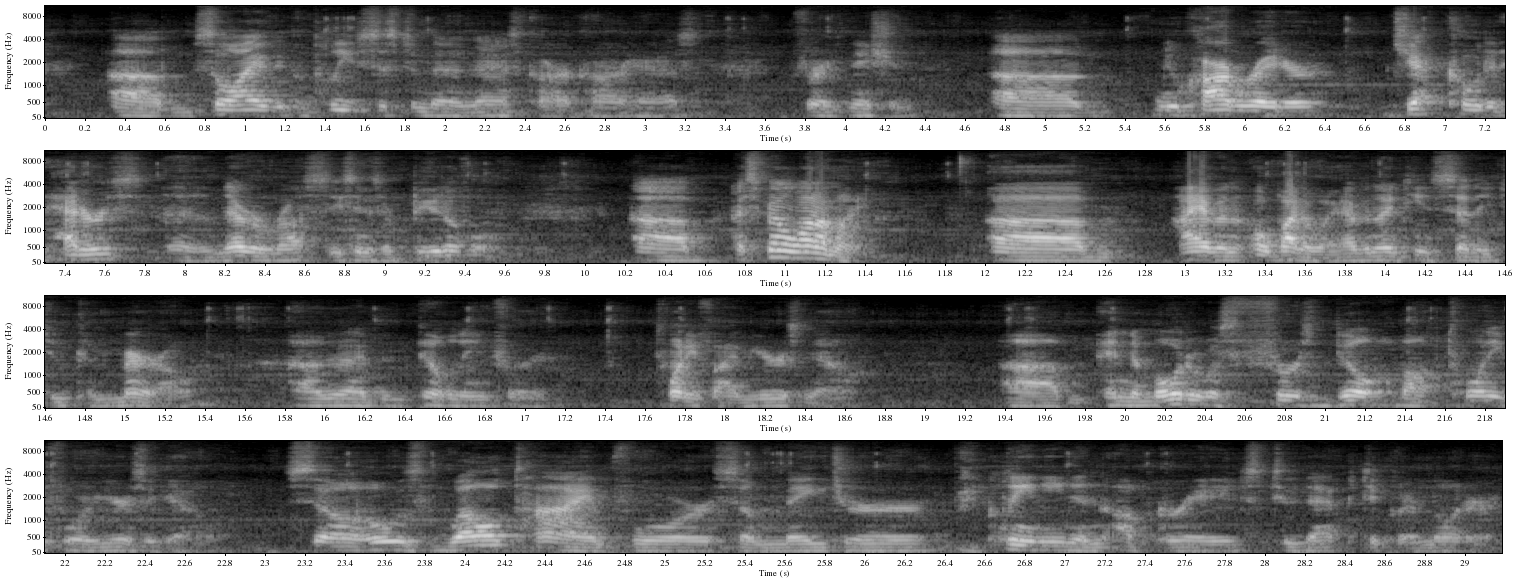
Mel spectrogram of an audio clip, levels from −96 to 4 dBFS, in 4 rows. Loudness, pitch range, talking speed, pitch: -24 LUFS, 100-140 Hz, 170 wpm, 110 Hz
